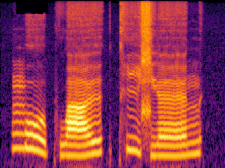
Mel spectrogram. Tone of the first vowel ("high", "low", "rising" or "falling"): falling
